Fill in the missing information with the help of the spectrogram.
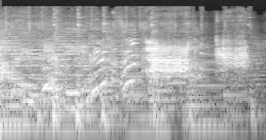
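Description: A dog barks and yips in a quick, uneven series of short, excited calls, fairly loud, with brief whiny notes between the barks.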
